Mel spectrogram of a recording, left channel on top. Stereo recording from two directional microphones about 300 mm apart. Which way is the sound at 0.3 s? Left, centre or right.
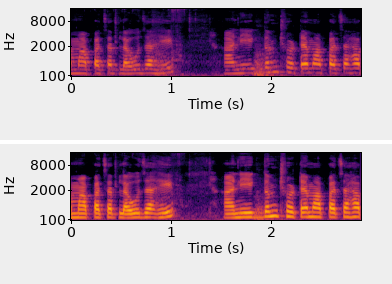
Centre.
